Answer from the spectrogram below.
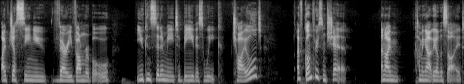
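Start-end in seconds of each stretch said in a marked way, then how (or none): none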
